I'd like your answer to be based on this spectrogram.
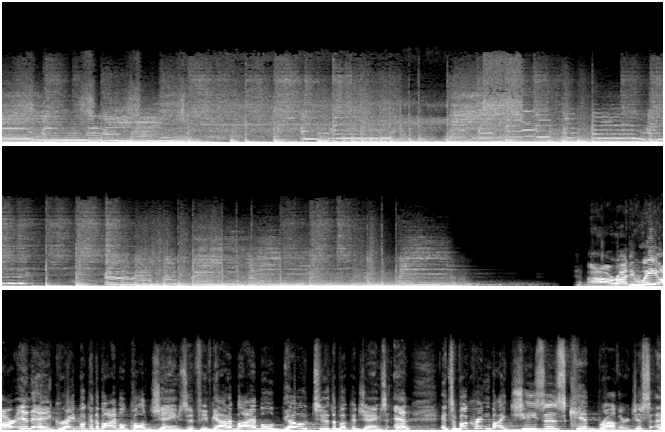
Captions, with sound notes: (sandpaper swooshing) (buffer whirring) - Alrighty, we are in a great book of the Bible called James. If you've got a Bible, go to the book of James, and it's a book written by Jesus' kid brother.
